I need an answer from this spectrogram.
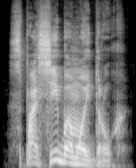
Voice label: thanks for the teleporter, ru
